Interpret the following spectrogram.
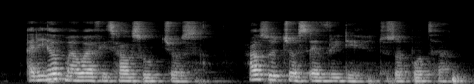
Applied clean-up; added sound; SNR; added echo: none; none; none; reverberation time 0.4 s.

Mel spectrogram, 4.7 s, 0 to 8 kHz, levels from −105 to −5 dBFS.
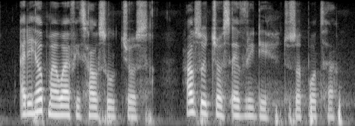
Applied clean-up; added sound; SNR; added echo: none; none; none; none.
